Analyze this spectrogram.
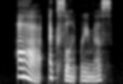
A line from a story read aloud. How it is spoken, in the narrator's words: Arthur exclaimed, smiling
